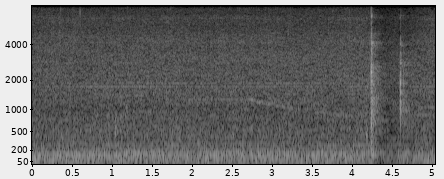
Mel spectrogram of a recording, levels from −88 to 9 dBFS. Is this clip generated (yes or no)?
no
